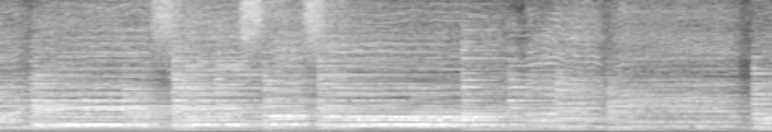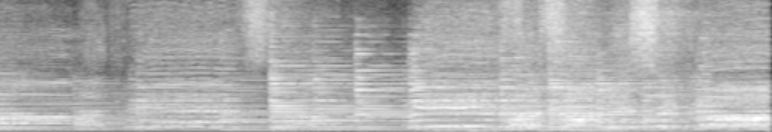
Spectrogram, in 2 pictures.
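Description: Mixed choir of men's and women's voices singing a hymn together in sustained, held chords.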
